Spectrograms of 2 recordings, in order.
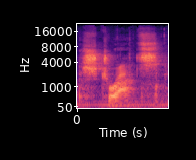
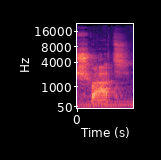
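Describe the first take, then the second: First: The name begins with an 'str' sound. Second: The name begins with a 'shr' sound. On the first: The speaker calls it wrong. "a lot of people will say things like Strats. ... There's no T in the front" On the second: The speaker calls it right. "so you guys all know it's Schratz"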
